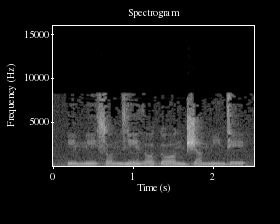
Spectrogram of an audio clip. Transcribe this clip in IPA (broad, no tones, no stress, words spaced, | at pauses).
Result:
ẽmẽsɔ nzẽðɔ ɗɔ nd͡ʒamĩde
